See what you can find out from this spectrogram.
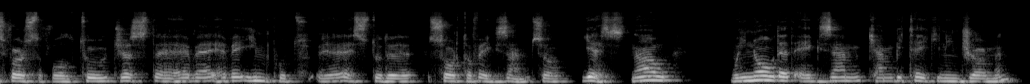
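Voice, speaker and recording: A man's voice: on the high side, dark tone. A man answering questions as an expert guest in a webinar, explaining carefully and hesitantly, often restarting phrases, heard over a video call.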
